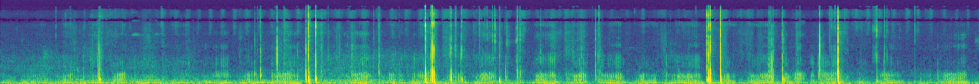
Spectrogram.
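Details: Domestic cat snoring while asleep indoors: low, rumbling breaths that swell and fade in a steady rhythm, broken by a few sharp clicks and small rustles.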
